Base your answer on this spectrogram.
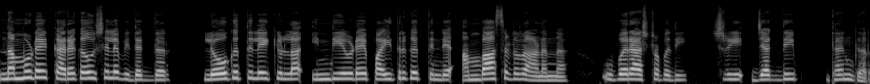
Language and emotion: Malayalam, neutral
